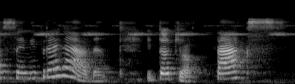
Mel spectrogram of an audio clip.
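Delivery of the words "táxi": "táxi" with X sounded as K-S. Shown as a demonstration. Teacher demonstrating the sound in "táxi", X as KS. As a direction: say "táxi" with a crisp ks. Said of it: "esse X tem som de K S".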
